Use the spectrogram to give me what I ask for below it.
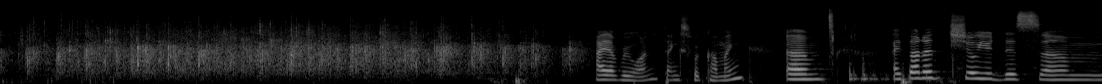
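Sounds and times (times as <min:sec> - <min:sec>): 
audience applause welcoming an artist and teacher at a talk: 0:00.0 - 0:05.9
speech: 0:06.0 - 0:11.0.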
